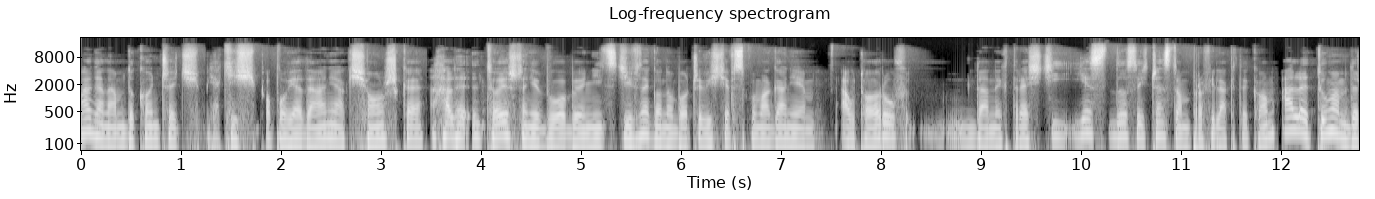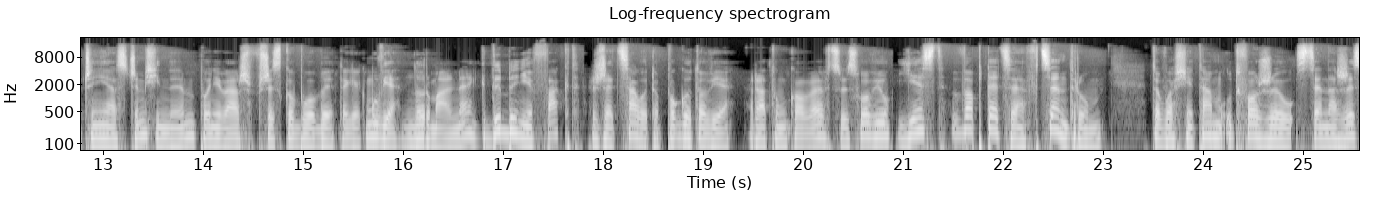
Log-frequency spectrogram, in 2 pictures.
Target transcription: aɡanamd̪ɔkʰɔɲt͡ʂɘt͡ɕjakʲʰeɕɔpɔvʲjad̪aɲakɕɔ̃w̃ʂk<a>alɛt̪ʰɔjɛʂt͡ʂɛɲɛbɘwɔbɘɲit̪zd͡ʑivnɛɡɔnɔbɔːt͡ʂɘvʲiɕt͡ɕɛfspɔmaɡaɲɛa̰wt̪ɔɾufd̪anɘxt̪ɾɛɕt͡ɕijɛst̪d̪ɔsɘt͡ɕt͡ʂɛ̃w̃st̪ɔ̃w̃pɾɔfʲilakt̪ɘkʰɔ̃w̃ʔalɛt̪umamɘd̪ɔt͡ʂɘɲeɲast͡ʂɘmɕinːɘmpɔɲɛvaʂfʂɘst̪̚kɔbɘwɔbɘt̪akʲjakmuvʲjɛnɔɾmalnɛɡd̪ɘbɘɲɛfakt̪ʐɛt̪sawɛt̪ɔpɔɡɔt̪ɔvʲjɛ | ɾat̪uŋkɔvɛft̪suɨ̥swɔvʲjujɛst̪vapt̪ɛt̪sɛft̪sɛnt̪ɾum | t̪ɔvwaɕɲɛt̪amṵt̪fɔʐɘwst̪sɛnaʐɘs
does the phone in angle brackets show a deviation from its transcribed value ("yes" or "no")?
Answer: yes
